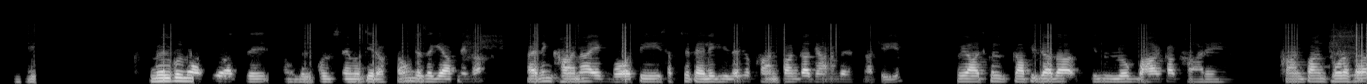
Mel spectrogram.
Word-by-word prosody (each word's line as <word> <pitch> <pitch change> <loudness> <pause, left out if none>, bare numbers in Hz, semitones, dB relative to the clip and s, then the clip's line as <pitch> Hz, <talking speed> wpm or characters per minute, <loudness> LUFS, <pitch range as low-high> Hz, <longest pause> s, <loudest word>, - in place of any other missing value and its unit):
जी। 115 +1 -9 1.2
बिल्कुल, 150 +2 +7
मैं 150 - +7
आपकी 135 - -3
बात 130 -1 +3
से 130 - +1 0.5
बिल्कुल 125 +1 -4
सहमति 125 0 -1
रखता 120 - -5
हूँ, 150 - -4
जैसा 135 -1 0
कि 130 - 0
आपने 125 - -4
कहा, - - -6 0.5
आई 135 - +6
थिंक 145 0 -4
खाना 135 +1 +2
एक 135 -2 -5
बहुत 125 +1 +3
ही 130 -1 -1
सबसे 145 - -8
पहली 130 -1 +3
चीज़ 130 0 -3
है - - 0
जो 140 - -7
खान-पान 130 +1 -2
का 135 0 +5
ध्यान 125 - -4
भी 125 - -3
रखना 120 - -16
चाहिए। - - -13 0.6
वह 135 - +3
आजकल 130 +1 0
काफ़ी 130 -1 +1
ज़्यादा 135 -1 +5 0.2
जिन 130 - -9 0.2
लोग 130 -1 +1
बाहर 125 +1 +2
का 135 - +2
खा 115 - -11
रहे 120 0 -9
हैं, 115 -1 -21 0.6
खान-पान 130 +1 -1
थोड़ा-सा 140 +1 +3
130 Hz, 195 wpm, -18 LUFS, 125-135 Hz, 1.2 s, बिल्कुल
